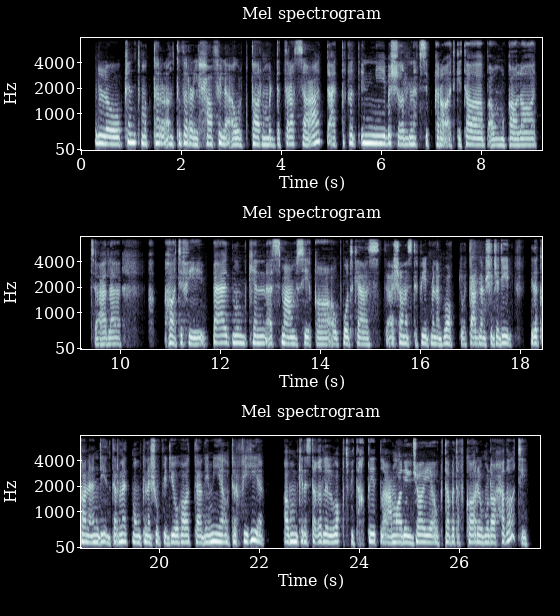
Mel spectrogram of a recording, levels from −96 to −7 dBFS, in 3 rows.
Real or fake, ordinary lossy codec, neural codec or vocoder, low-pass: real; none; none; 7.2 kHz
